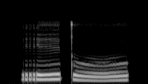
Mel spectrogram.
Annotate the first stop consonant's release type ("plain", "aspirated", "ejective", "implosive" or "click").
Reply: plain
